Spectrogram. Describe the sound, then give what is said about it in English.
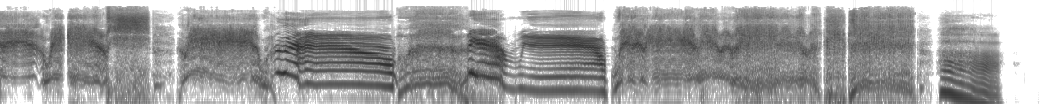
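Cats yowl and caterwaul while mating late at night, in a series of drawn-out, wavering wails and harsh cries, loud, with brief pauses between them and no talking. “And they're having that late night horrible cat sex that you hear?”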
